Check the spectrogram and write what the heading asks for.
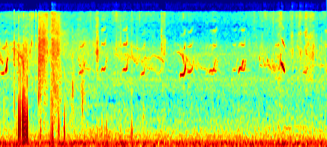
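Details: Young poultry chicks, ten days old, giving scattered thin high peeps after a sharp knock at the start, over a steady low droning hum.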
